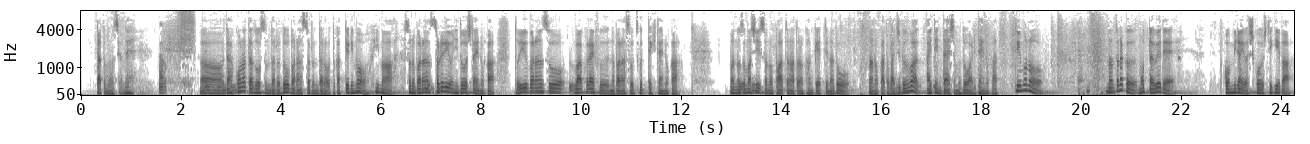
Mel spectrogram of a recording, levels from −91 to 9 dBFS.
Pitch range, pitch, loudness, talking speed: 90-120 Hz, 105 Hz, -26 LUFS, 440 characters per minute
